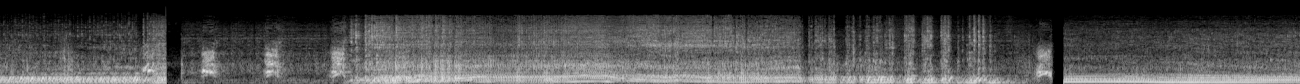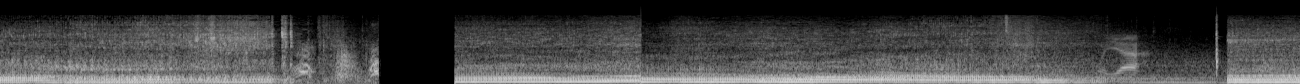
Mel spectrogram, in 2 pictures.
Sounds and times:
Car: 0:00.0 - 0:16.8, 0:17.6 - 0:26.0
Outside, rural or natural: 0:00.0 - 0:16.9, 0:17.5 - 0:26.0.

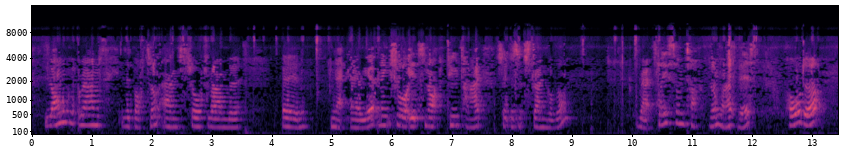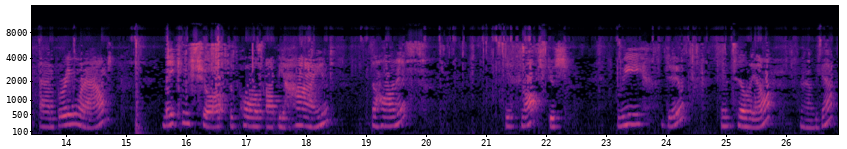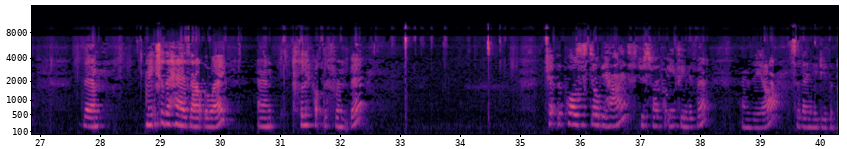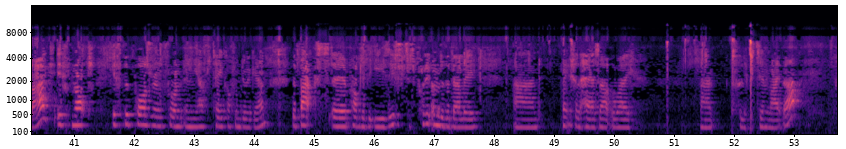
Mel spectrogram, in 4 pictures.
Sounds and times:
Speech: 0:00.2 - 0:03.6, 0:04.2 - 0:09.0, 0:10.1 - 0:14.8, 0:15.6 - 0:18.5, 0:19.1 - 0:20.0, 0:21.3 - 0:22.5, 0:23.2 - 0:26.9, 0:27.7 - 0:28.1, 0:28.8 - 0:32.5, 0:35.4 - 0:50.4, 0:51.4 - 0:53.2.

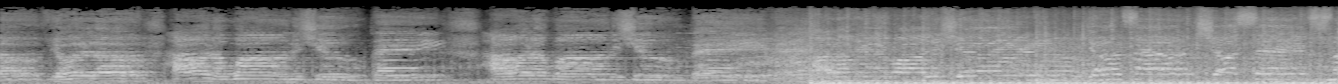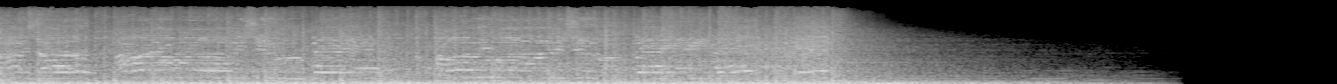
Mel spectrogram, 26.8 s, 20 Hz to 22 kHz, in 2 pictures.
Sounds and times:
Soundtrack music: 0:06.6 - 0:25.1.

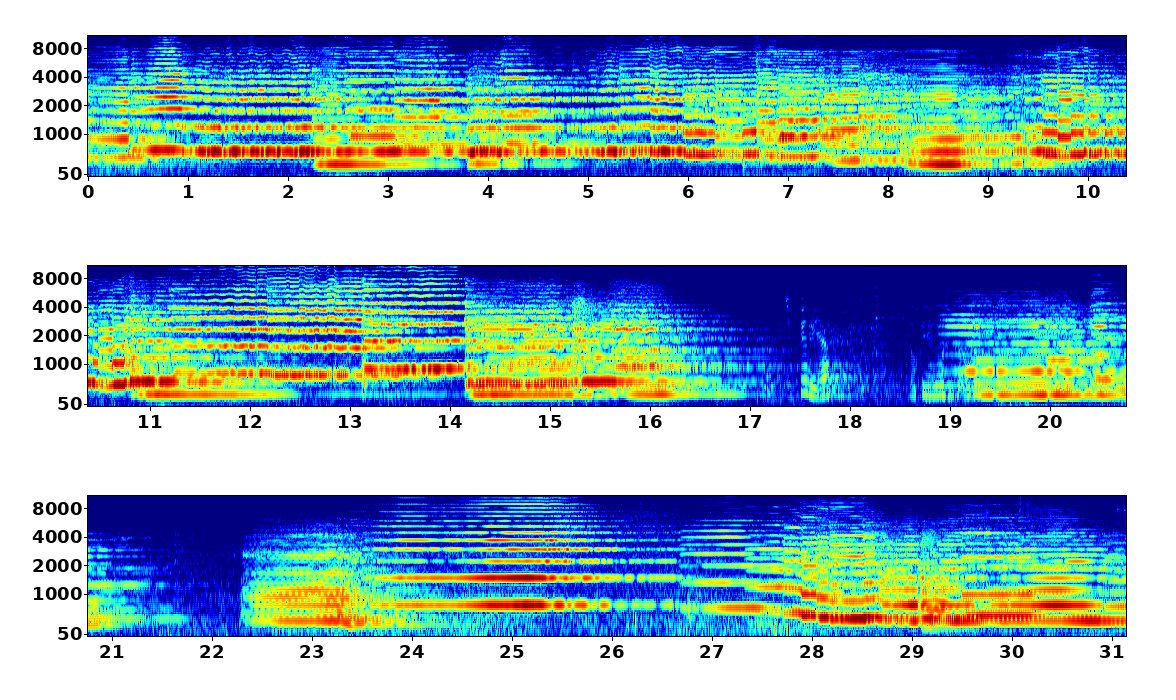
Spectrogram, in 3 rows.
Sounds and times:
Violin, fiddle: 0:00.0 - 0:17.2, 0:18.7 - 0:31.1.

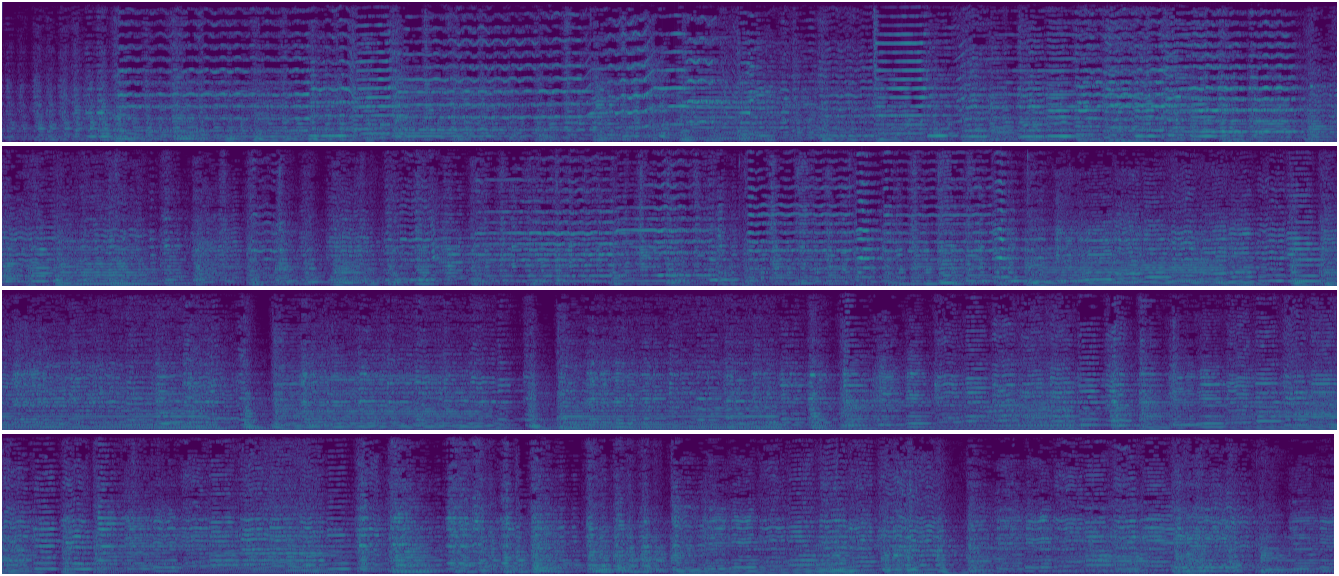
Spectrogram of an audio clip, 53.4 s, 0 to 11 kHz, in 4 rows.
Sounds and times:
Bowed string instrument: 0:00.0 - 0:53.3.

